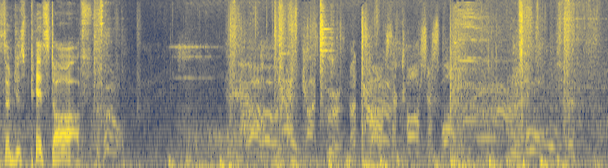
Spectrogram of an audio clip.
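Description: Blades clash and strike in a scuffle.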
